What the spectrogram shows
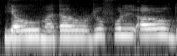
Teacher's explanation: यौमा में वाउलीन दोनों होंठों को नातमाम गोल कीजिए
